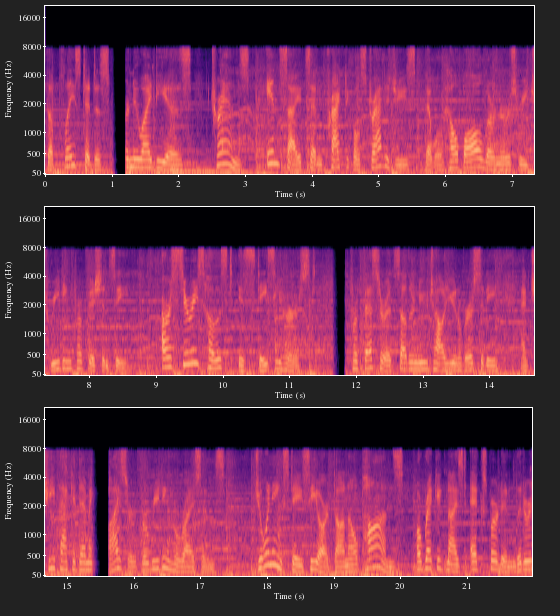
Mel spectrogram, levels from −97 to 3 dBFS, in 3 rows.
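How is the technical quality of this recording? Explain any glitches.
The recording has three gaps that sound like a long network dropout, at 1.00 to 1.21 s, 11.63 to 11.89 s and 15.36 to 15.63 s. Each time, the last sound carries on as a fading buzz before roughly a tenth of a second or more of silence, and the audio resumes with about 200, 200 and 260 ms missing. The likely cause is a stretch where no packets arrived, so the receiver extended the final sound and then gave up. A brief concealed packet loss would only smear a few tens of milliseconds; here the fill decays into outright silence. The audio also carries nothing above 8 kHz, which fits a G.722 call path at 64 kbps.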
